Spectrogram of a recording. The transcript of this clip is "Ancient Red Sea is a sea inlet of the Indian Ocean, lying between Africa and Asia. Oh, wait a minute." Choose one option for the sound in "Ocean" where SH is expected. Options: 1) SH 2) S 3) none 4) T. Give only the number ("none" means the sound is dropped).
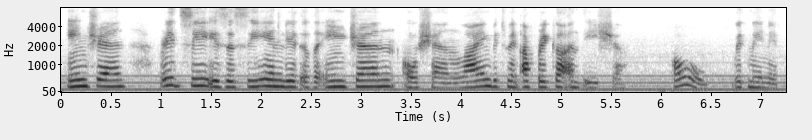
1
